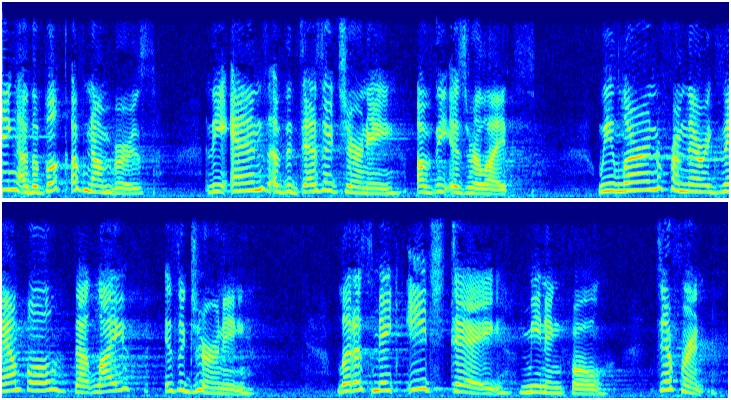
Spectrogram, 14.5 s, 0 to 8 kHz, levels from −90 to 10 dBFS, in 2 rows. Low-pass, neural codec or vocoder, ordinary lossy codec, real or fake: 7.2 kHz; none; AAC, 48 kbps; real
